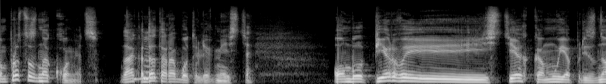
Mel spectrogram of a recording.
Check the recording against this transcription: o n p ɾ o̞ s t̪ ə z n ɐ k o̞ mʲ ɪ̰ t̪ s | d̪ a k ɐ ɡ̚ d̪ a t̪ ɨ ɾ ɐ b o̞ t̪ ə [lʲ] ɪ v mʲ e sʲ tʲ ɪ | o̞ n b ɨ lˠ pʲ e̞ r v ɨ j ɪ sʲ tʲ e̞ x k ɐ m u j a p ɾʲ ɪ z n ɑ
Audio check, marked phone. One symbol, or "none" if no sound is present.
lʲ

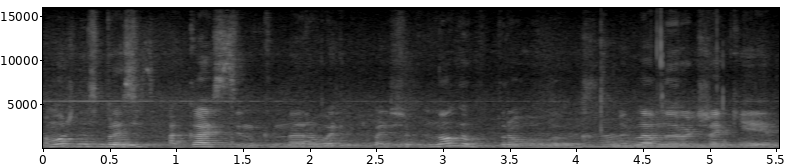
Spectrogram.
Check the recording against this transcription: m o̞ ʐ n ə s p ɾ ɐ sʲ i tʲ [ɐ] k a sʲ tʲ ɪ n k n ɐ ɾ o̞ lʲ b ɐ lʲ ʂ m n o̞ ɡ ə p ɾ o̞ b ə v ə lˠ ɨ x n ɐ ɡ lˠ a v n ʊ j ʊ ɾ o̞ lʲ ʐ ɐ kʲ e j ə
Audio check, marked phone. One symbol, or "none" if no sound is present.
ɐ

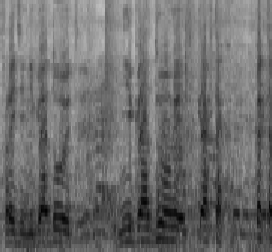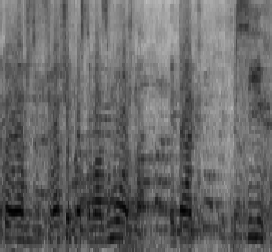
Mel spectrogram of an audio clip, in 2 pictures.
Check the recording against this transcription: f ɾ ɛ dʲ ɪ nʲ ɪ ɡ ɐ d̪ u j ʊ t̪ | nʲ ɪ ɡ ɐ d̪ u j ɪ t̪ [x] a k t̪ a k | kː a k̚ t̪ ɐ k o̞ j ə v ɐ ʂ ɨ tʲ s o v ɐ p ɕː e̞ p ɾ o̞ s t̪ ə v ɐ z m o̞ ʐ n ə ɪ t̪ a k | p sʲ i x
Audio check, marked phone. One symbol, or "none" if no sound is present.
k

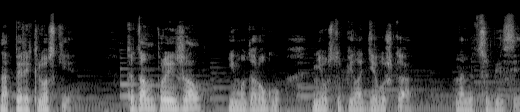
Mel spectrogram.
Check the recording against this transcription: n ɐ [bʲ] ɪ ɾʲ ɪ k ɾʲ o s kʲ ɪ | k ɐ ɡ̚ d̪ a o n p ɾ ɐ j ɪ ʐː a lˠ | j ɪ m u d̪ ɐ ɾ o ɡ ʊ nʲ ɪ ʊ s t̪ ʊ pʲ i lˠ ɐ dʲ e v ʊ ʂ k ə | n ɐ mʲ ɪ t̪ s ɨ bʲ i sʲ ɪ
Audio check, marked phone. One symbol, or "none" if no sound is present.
pʲ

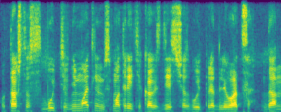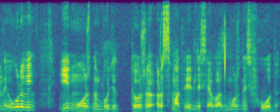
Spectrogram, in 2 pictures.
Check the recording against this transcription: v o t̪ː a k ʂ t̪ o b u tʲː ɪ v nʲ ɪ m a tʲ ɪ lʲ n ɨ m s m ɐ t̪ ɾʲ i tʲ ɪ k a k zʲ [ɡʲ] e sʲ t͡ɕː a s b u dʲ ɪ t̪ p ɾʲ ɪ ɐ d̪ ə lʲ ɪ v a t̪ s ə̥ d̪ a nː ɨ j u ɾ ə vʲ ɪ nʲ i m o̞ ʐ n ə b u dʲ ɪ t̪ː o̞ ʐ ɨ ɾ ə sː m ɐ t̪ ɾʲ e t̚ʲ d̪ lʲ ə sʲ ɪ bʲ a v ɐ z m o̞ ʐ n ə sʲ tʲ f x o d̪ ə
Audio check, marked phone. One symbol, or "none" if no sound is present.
dʲ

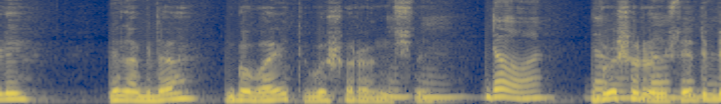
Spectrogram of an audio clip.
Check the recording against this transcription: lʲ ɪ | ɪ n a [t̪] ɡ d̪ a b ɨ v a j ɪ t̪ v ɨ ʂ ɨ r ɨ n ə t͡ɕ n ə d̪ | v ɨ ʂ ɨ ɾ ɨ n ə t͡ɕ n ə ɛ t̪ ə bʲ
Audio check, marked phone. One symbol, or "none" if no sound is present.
none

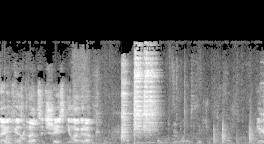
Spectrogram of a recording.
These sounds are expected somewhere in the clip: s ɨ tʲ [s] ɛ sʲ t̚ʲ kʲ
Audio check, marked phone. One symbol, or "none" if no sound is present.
ʂ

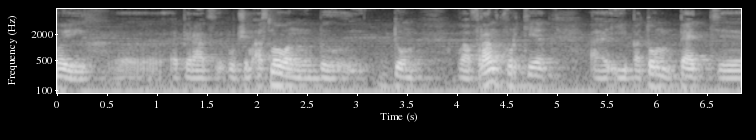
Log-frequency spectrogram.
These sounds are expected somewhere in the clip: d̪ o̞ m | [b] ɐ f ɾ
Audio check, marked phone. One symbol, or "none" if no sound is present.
v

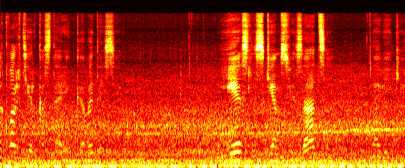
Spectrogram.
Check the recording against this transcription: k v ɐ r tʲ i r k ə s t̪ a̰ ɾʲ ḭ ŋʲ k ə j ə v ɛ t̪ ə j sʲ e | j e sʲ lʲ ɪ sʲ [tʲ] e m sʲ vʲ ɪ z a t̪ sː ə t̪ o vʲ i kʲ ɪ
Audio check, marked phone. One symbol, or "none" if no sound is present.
kʲ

